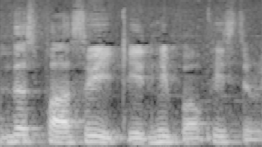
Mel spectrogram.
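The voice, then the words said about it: Loud radio announcer voice. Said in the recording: “Radio voice ... There's a certain way to say this ... Louder ... This is radio”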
